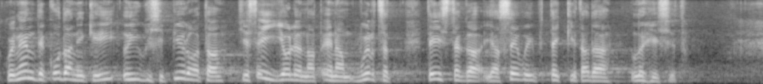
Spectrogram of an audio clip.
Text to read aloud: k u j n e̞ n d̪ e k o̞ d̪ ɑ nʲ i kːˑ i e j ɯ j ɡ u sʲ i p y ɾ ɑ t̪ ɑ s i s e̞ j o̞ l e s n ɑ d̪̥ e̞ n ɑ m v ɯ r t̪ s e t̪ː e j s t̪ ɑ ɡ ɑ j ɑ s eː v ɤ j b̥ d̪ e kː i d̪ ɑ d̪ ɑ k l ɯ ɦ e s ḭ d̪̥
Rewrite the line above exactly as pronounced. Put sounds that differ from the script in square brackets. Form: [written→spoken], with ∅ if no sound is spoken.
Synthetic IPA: k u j n e̞ n d̪ e k o̞ d̪ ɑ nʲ i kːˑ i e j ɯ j ɡ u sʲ i p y ɾ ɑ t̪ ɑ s i s e̞ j o̞ l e [s→∅] n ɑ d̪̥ e̞ n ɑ m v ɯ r t̪ s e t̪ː e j s t̪ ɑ ɡ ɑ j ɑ s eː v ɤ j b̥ [d̪→t̪] e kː i [d̪→t̪] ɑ d̪ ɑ [k→∅] l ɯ ɦ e s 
